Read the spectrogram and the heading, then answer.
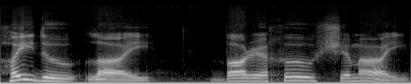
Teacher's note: The word Loi pushed back the accent from Du to Hi. · Term: Nasoig Achor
